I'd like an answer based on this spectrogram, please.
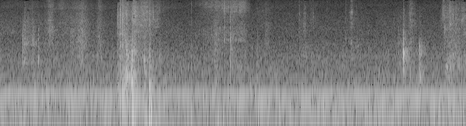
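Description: Hands working a paper bag and ribbon while gluing the ribbon on: a brief paper rustle about two seconds in and a few faint ticks, over a steady low hum.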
